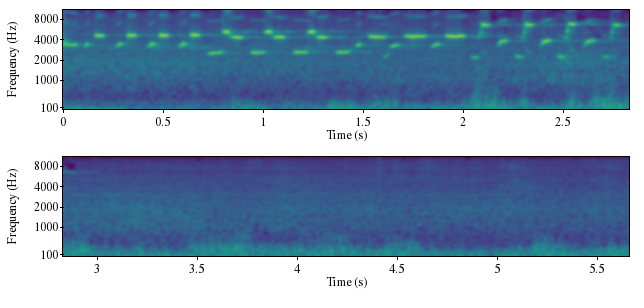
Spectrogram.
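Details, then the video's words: Goldfinch hybrid in full song: a dense, fast string of high, metallic twitters and trills for about three seconds, followed by quiet except for a persistent low rumbling noise. "هجين الحسون Mixto del Jilguero"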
